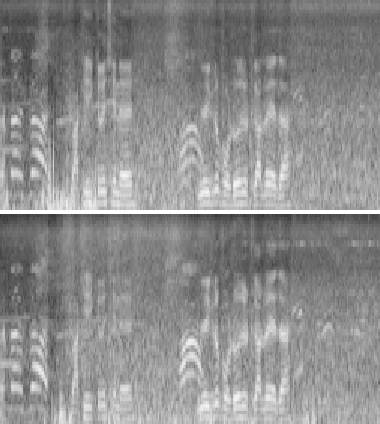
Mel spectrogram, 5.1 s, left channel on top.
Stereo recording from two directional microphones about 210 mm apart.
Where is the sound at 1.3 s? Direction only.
20° left (ahead or behind).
